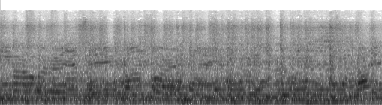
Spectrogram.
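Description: Live rock-and-roll band playing loudly: electric guitar, bass guitar and drum kit, with a woman singing lead.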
